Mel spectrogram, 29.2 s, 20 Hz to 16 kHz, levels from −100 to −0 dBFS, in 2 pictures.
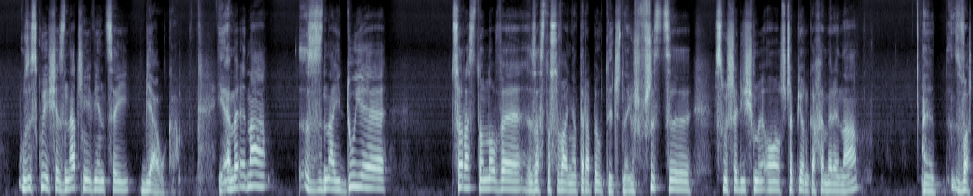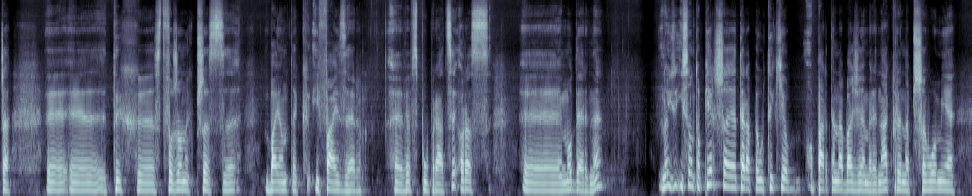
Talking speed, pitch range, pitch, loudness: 90 wpm, 145-170 Hz, 155 Hz, -22 LUFS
